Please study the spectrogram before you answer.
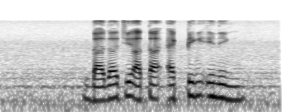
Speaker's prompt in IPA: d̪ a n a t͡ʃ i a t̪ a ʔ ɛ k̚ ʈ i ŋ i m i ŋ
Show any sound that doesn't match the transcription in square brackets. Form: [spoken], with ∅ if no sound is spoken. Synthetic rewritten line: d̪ a [d] a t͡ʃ i a t̪ a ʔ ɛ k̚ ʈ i ŋ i [n] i ŋ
